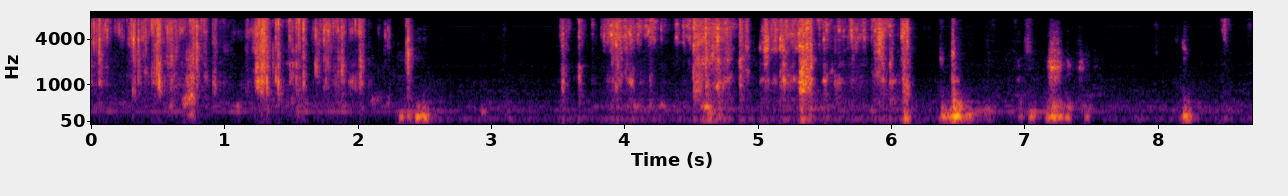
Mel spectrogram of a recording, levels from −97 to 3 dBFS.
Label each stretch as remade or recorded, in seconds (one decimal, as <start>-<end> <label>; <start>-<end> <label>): 0.0-2.5 recorded; 2.5-6.8 remade; 6.8-7.6 recorded; 7.6-8.7 remade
